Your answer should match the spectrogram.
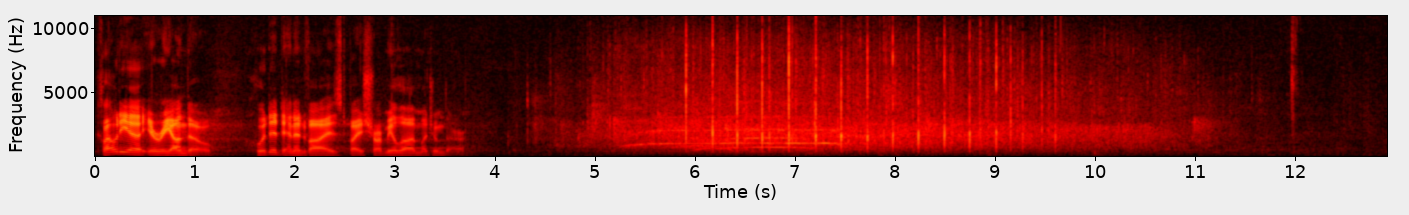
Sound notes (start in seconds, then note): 4.3 audience claps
